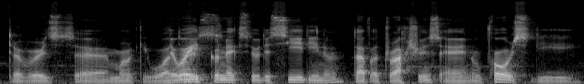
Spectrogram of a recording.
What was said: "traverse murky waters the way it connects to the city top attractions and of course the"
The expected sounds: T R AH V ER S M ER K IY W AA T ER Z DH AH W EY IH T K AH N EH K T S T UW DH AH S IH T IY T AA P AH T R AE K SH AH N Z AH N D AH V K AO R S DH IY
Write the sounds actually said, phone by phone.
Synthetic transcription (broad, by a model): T R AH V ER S M ER K IY W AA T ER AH W EY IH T K AH N EH K T S T UW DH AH S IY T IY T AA F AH T R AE K SH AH N S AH N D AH F K AO R S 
